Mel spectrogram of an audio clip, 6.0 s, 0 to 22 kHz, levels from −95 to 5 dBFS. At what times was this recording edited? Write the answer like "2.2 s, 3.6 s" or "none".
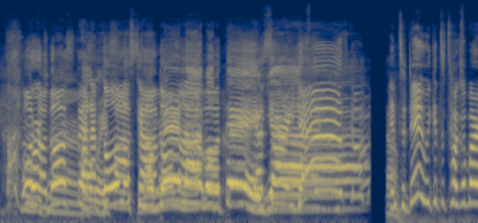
4.4 s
